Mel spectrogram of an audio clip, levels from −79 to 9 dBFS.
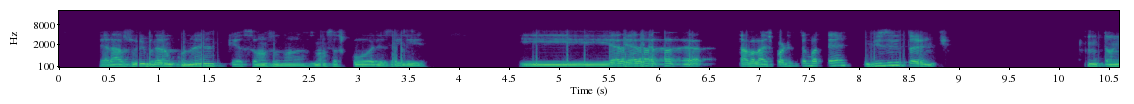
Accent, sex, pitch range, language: Brazilian, male, 110-145 Hz, Portuguese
